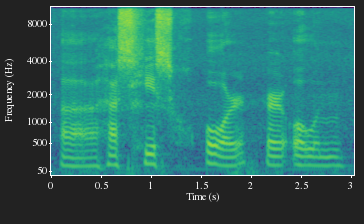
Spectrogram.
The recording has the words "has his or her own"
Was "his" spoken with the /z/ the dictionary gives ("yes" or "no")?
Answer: no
